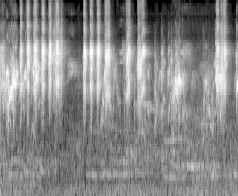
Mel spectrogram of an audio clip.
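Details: A captive budgerigar colony in a breeding aviary gives loud, rhythmic bursts of high chirps, about four to five per second in runs, separated by short gaps.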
